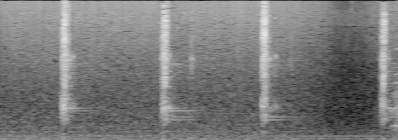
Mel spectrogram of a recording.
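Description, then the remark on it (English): A clock ticks steadily, about once per second, with four crisp, sharp clicks over a faint low hum. The ticks are moderately quiet, with no voices present. “A clock ticking?”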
